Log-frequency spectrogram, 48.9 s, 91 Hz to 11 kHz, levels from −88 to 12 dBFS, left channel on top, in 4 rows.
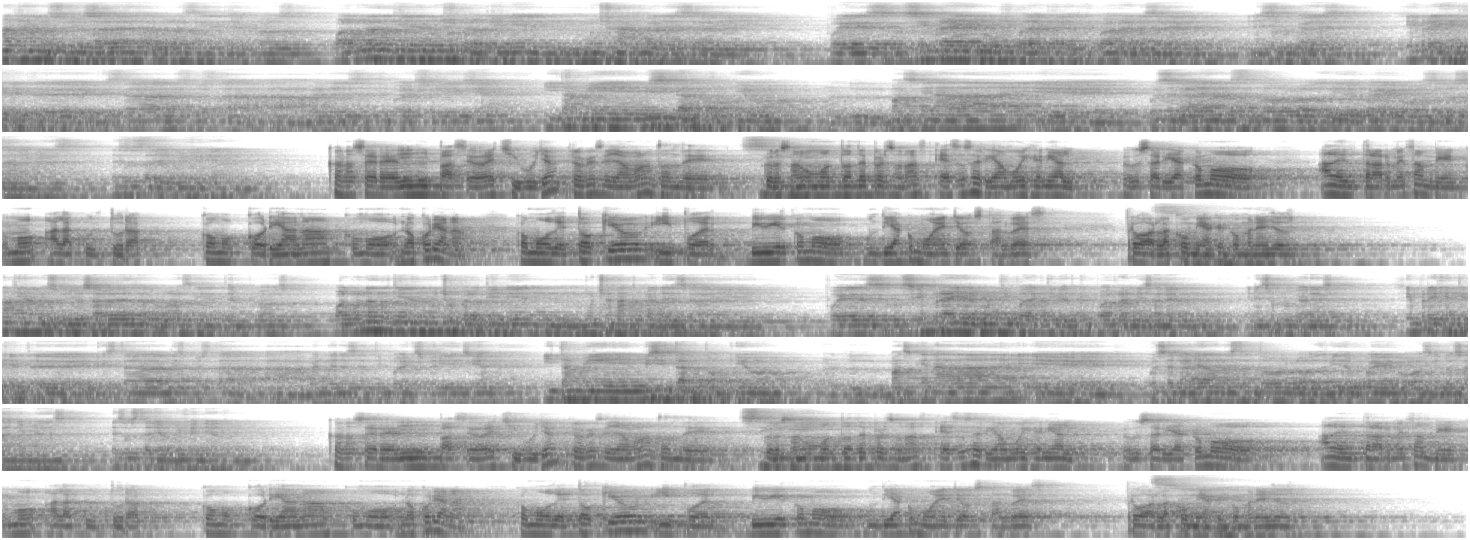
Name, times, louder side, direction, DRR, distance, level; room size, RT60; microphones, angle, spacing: voice 1, 0.0-2.4 2.8-6.3 6.9-10.0 10.4-11.1 11.7-16.4 16.7-18.7 19.0-21.4 21.8-25.0 25.3-26.3 30.6-31.3 46.3-47.0, right 1 dB, 45° right, -2 dB, 4.0 m, -32 dB
voice 2, 27.2-30.5 30.8-33.4 33.8-34.9 35.4-37.8 38.3-45.3 46.0-47.4, left 4 dB, 40° left, 10 dB, 0.5 m, -25 dB
14.0 x 8.1 x 9.6 m, 2.3 s
head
